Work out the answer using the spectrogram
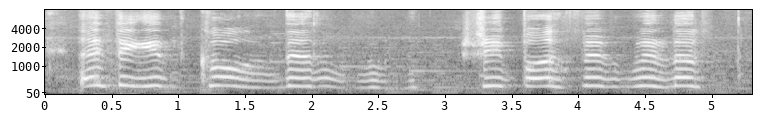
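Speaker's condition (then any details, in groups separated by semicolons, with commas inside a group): Quadriplegic cerebral palsy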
